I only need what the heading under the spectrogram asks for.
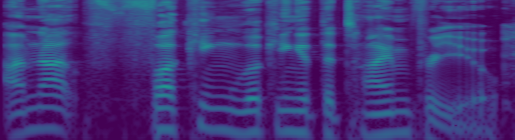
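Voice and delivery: mock dead-serious, annoyed, irritated tone. Retelling what the partner said when asked the time: imitating partner's serious snap. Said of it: "It was a serious".

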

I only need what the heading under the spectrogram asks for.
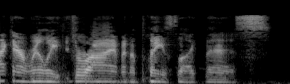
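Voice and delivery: nasally put-on voice. Voicing mold in a fridge, in a Squidward voice. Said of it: "You're both Squidward".

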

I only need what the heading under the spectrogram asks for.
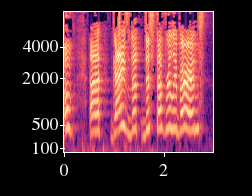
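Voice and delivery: shrill, very high, very loud panic. Voicing Letty as the burning vial hits her: freaking out. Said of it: "just, like, freaking out, she's like".

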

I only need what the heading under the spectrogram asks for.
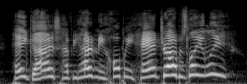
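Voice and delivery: very high, shrill, squeaky voice, very loud. Imitating someone talking on an Xbox headset, in a little squeaker voice. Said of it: "with your little squeaker voice".

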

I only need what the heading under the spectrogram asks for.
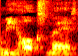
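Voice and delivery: put-on dumb, angry monster voice. Describing how they talk when mad: Hulk voice. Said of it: "I probably talk like an idiot when I'm mad".

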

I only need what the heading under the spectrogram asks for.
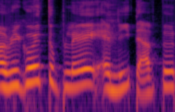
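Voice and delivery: put-on Arabic accent. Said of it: "an Arabic voice".

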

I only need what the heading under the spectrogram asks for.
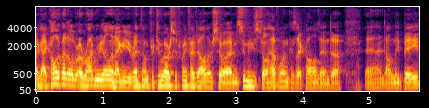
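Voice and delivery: rapid-fire. Retelling what they said to the woman at the register, very fast. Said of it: "I said very quickly".

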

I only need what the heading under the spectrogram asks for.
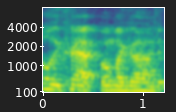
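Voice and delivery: ordinary talk

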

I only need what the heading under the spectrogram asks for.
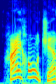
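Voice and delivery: imitated frog puppet voice. Leaving a phone message for a guest, joking: Kermit the Frog voice. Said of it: "This is Kermit the Frog".

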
